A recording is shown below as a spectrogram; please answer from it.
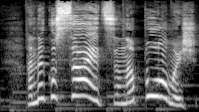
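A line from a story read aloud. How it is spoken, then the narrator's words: Pained yelling man. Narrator (Russian): заорал один из мужчин, которого за палец и не в шутку укусила одна из Барби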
